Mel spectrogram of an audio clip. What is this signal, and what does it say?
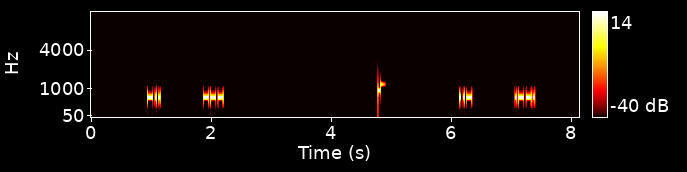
Morse code, heard as a keyed tone, about 40 wpm, spaced as for 11 wpm, 700 Hz. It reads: DO UP
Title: 8x Character Spacing - Top 100 Words - 40wpm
